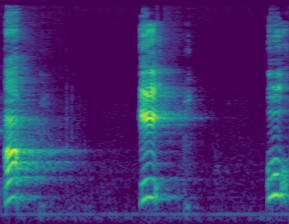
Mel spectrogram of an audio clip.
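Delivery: अ, इ, उ each brief and separate; short vowels. Shown as a demonstration. Teacher lists short vowels for students, clipped अ, इ, उ. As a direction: cut अ, इ, उ off quickly. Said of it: "ह्रस्व स्वर हैं जो छोटे वाले हैं".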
